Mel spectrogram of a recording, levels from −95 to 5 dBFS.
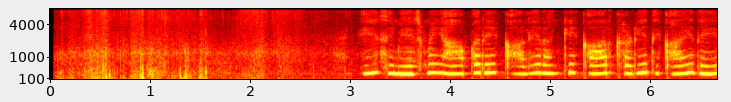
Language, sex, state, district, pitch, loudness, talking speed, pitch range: Hindi, female, Rajasthan, Jaipur, 335 Hz, -17 LUFS, 125 wpm, 325-360 Hz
